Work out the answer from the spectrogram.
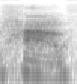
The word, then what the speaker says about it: have: are three sounds in the word have have but there are 4 letters when we spell it so then we have to remember that the e is a heart because there are there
